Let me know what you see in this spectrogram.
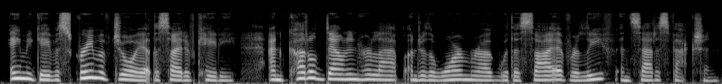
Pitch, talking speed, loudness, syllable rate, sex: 210 Hz, 235 wpm, -18 LUFS, 5.4 syllables/s, female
